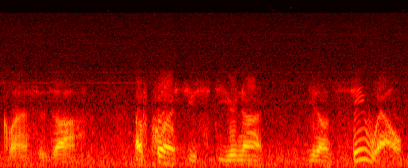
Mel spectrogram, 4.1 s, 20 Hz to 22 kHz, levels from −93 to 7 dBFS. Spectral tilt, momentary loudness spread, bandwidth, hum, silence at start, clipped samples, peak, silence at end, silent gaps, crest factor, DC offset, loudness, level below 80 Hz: -7.5 dB/octave; 13 LU; 16 kHz; none; 0 s; under 0.1%; -16 dBFS; 0 s; none; 14 dB; under 0.1%; -32 LUFS; -54 dBFS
